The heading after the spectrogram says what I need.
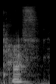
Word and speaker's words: tau: say it, I think they pronounce it taf in Greek, but I'm going to call it tau.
